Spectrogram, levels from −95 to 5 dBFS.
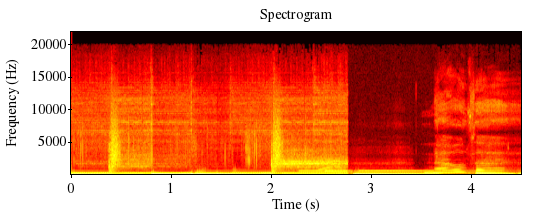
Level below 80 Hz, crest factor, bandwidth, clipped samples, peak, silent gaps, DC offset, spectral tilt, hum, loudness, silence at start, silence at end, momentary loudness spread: -18 dBFS; 12 dB; 17.5 kHz; under 0.1%; 0 dBFS; none; under 0.1%; -5 dB/octave; none; -14 LUFS; 0 s; 0 s; 5 LU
